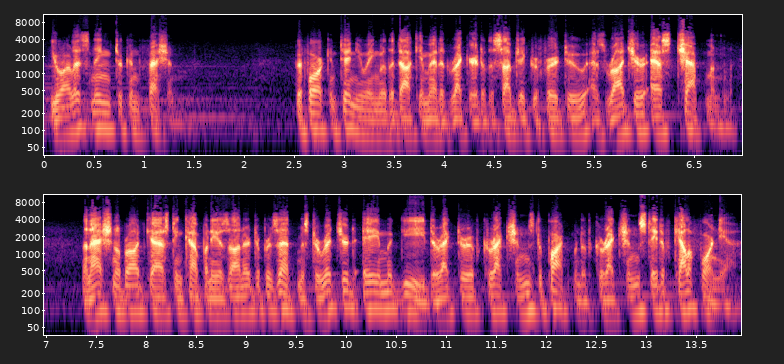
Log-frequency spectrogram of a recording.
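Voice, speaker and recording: Male 1950s radio announcer, formal, low-pitched with a husky edge, muffled vintage recording. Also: quick pace, bright, forceful tone.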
